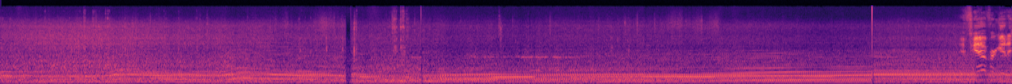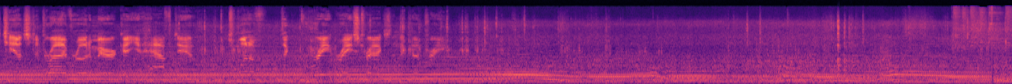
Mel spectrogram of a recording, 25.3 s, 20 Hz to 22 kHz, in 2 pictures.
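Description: A BMW M4 engine drones and rises in pitch as the car accelerates on the road, running continuously under someone talking throughout, with a rougher, buzzy stretch partway through.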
